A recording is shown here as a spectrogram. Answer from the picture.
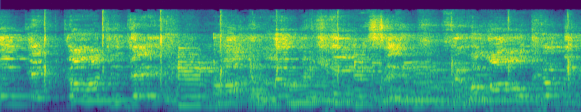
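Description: A man's sung, chanted sermon delivery over church music, with held chords and steady percussion strokes.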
